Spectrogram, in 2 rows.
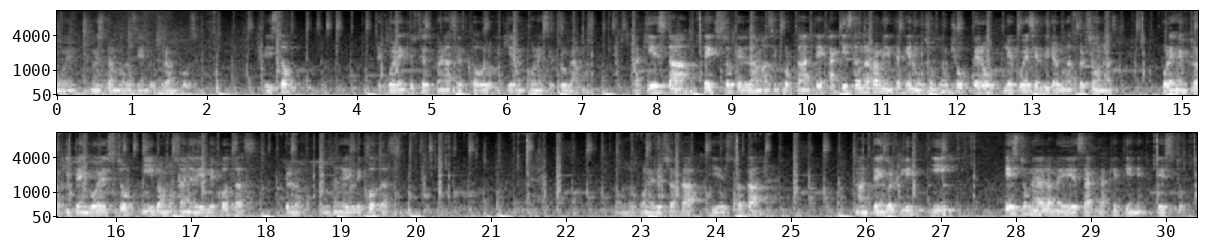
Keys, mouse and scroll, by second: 0.2 click, 0.9 Delete, 1.8-4.6 scroll, 5.4 click, 8.2 click, 8.8 click, 12.5 click, 14.7 click, 15.7 ctrl+click, 17.8 click, 19.6 click, 19.8 scroll down 2, 20.5 scroll, 20.6 click, 21.7 click, 23.4 click, 26.4 click, 27.6 click, 28.8-29.2 scroll, 30.1 click.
